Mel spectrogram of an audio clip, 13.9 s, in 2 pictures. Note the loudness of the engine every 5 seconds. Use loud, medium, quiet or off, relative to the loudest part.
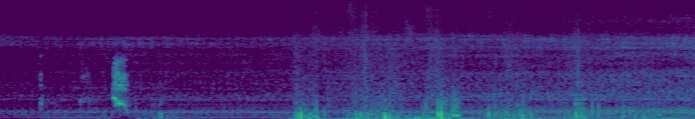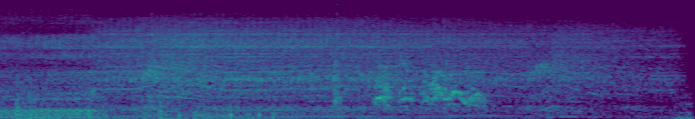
medium, loud, loud.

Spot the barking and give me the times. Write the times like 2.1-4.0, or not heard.
0.4-1.8, 10.3-11.9.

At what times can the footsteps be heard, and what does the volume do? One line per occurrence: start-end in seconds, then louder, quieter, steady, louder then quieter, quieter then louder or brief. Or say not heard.
2.9-9.7 quieter.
